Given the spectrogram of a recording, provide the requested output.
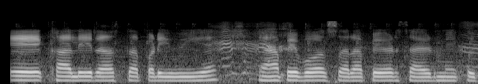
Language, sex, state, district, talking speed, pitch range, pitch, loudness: Hindi, female, Odisha, Malkangiri, 165 wpm, 180-190 Hz, 185 Hz, -16 LUFS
